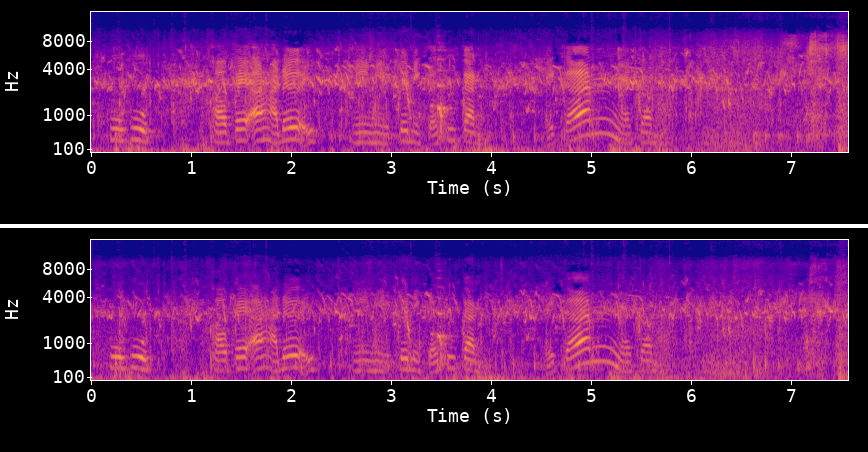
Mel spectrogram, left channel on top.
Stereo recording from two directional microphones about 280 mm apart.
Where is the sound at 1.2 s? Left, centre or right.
Centre.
